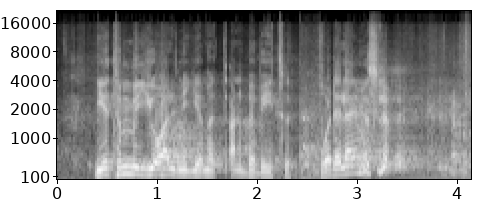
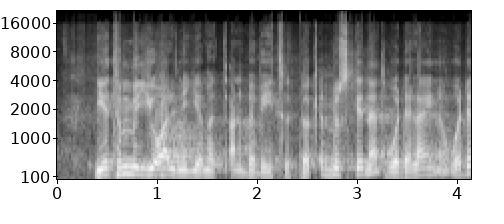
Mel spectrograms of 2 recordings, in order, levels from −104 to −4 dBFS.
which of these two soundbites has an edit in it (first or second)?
second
